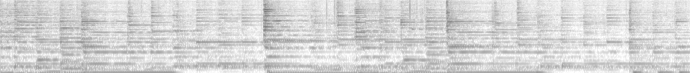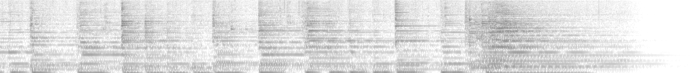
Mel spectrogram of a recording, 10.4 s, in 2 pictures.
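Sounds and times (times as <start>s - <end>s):
country-sounding music: 0.0s - 10.1s
Asian sound effects: 8.7s - 10.2s.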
